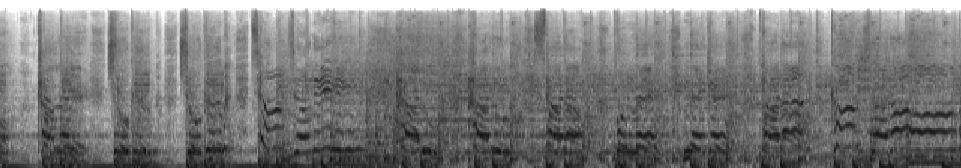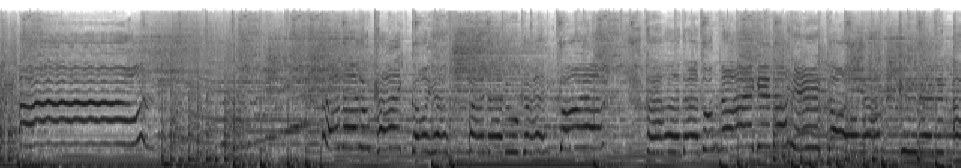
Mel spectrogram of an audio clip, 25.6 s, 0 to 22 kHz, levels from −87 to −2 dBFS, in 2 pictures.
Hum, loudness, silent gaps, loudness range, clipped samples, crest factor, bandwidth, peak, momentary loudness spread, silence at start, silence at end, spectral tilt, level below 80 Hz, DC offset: none; -12 LUFS; none; 3 LU; under 0.1%; 12 dB; 17 kHz; 0 dBFS; 5 LU; 0 s; 0 s; -4 dB/octave; -20 dBFS; under 0.1%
